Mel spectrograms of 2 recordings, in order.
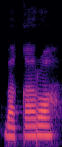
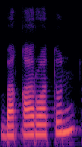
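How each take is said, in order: First: The word ends cut short with a silent h. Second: The word ends with the full ending -tun.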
